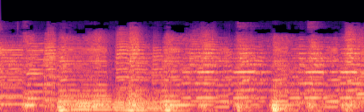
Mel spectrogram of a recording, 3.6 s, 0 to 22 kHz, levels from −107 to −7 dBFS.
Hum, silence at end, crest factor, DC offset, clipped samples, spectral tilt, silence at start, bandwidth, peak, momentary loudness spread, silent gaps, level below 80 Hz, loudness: none; 0 s; 18 dB; under 0.1%; under 0.1%; -5.5 dB/octave; 0 s; 9.8 kHz; 0 dBFS; 3 LU; none; -30 dBFS; -19 LUFS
